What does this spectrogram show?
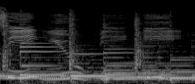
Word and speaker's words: cube: So C-U-B-E is not cup, it's cube.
